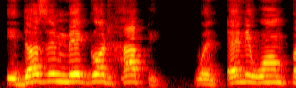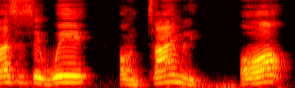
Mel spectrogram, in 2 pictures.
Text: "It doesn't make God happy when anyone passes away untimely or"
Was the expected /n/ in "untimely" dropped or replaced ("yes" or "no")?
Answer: no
